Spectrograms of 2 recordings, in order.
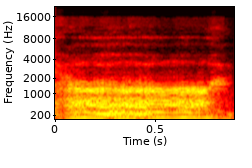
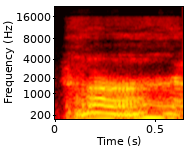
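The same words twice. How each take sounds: First: A loud rolling growl like a guard dog; imitated dog growl. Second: A quieter rolling growl, done again more lightly; softer dog growl. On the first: Owner shows the robot dog's growl, loud rolling growl. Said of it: "It goes". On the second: Retold or imitated. Owner repeats the robot dog's growl, a softer rolling growl. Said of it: "it goes like that".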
